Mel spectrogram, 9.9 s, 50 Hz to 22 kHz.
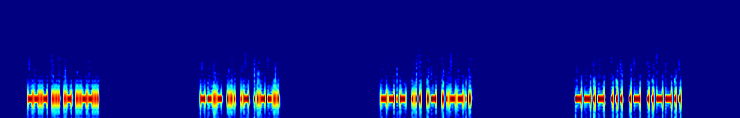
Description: Morse code, heard as a keyed tone, about 52 wpm, 700 Hz. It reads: QSA? QSA? QSA? QSA?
